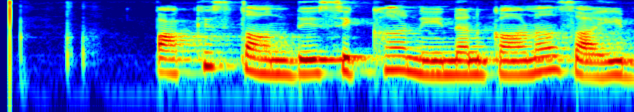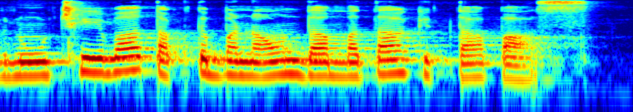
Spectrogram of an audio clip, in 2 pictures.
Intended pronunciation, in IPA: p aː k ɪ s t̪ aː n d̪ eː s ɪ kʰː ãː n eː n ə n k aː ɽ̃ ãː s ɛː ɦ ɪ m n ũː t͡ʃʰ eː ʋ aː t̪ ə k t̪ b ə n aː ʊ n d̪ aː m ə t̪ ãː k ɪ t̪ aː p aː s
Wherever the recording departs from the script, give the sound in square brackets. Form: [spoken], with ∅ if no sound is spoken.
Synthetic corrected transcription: p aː k ɪ s t̪ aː n d̪ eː s ɪ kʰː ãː n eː n ə n k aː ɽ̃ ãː s [aː] ɦ ɪ [b] n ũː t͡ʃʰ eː ʋ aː t̪ ə k t̪ b ə n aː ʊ n d̪ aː m ə t̪ [aː] k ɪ t̪ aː p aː s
